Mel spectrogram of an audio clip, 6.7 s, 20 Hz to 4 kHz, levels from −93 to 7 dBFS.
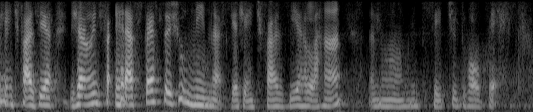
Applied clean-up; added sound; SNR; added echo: neural separator model SepFormer DNS4.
